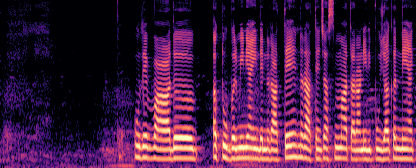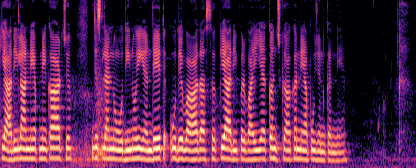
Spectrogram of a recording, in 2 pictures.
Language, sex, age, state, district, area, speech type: Dogri, female, 30-45, Jammu and Kashmir, Samba, rural, spontaneous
